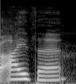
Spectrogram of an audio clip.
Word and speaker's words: either: either you can say either or either or either but yeah I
